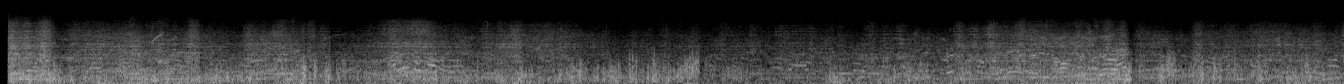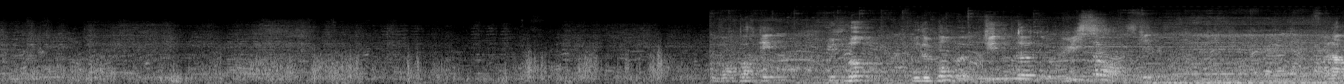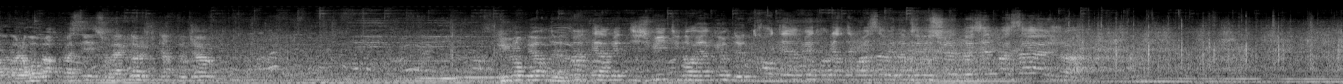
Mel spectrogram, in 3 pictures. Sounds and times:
Music: 0.1s - 40.3s
Speech: 7.6s - 15.2s, 20.6s - 37.9s.

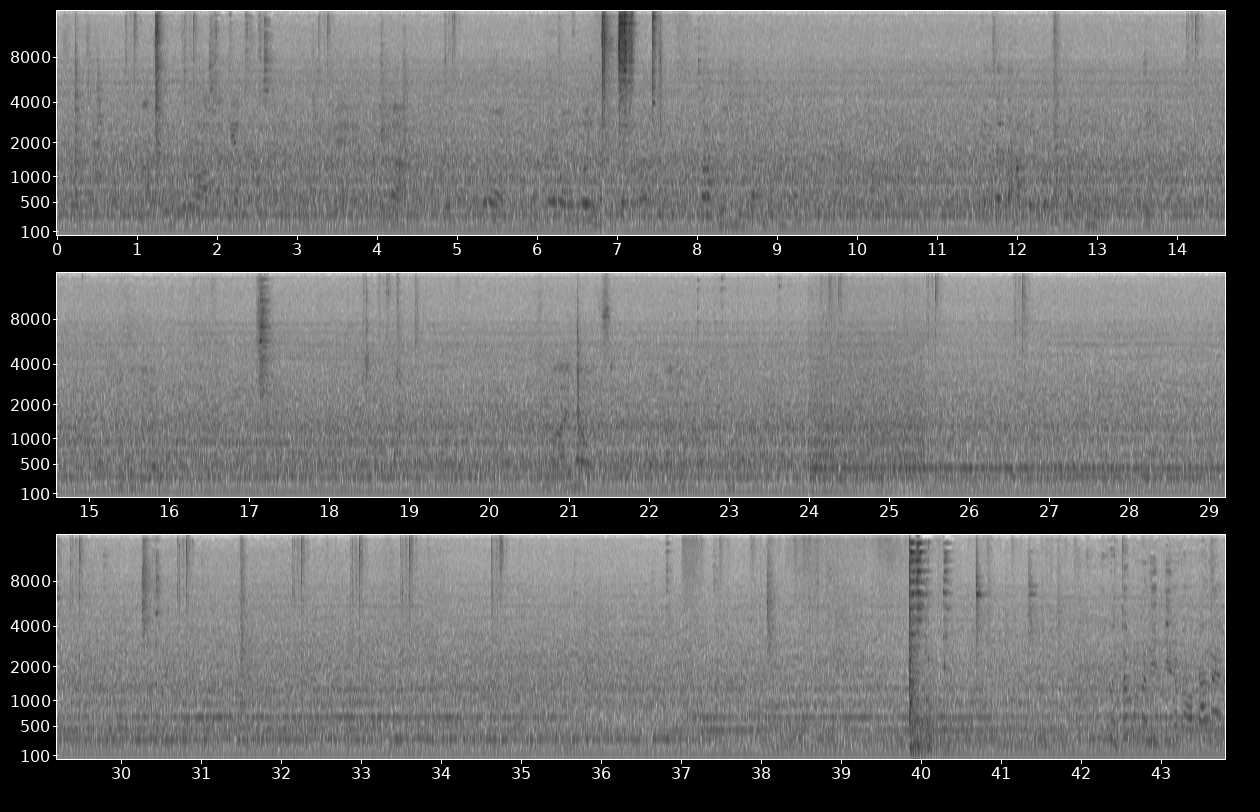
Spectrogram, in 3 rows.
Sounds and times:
Speech: 1.0s - 9.4s, 11.5s - 13.9s, 15.2s - 16.1s, 20.6s - 23.3s, 42.3s - 43.8s.

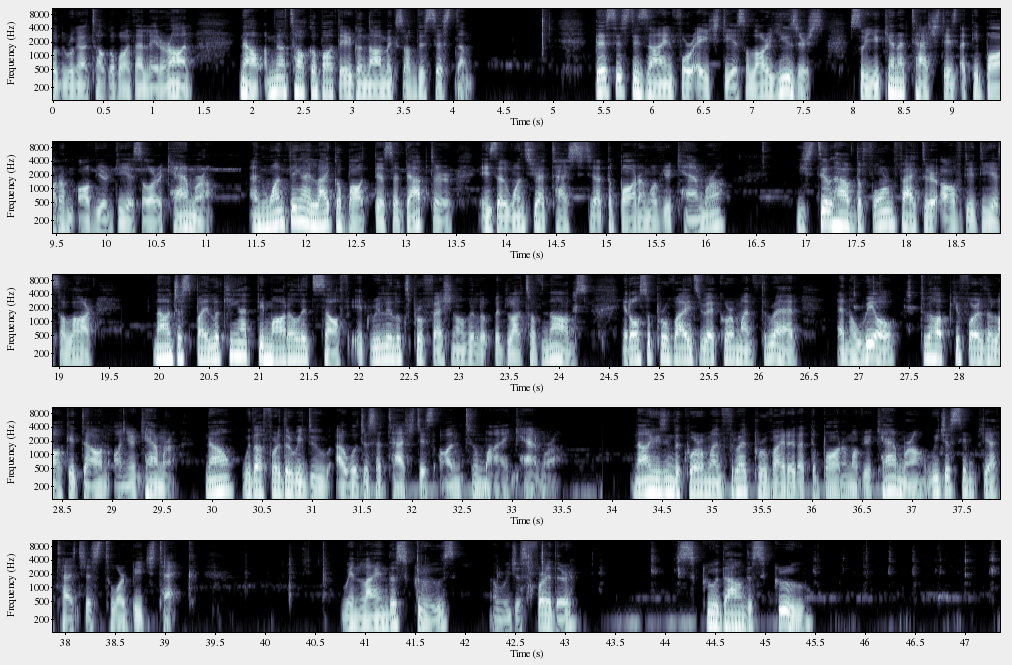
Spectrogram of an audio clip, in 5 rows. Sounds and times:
Narration, monologue: 0.0s - 47.3s.

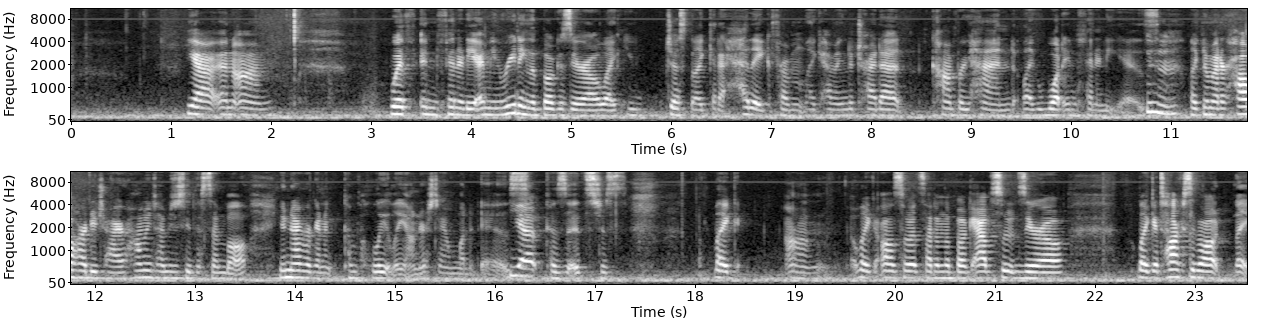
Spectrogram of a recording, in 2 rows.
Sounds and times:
Inside, small room: 0.0s - 23.5s
Speech: 3.2s - 17.3s.

